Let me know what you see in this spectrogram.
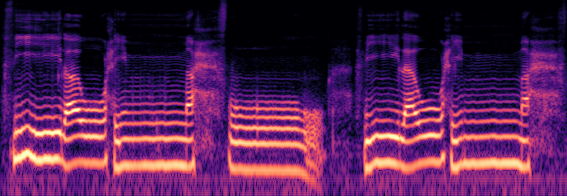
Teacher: ada mengalir bunyi rakawah di huruf D yang terakhir · berhenti di huruf dha secara rakhawah, mengalir sifat suara dha dengan tebal karena dia huruf isti'la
